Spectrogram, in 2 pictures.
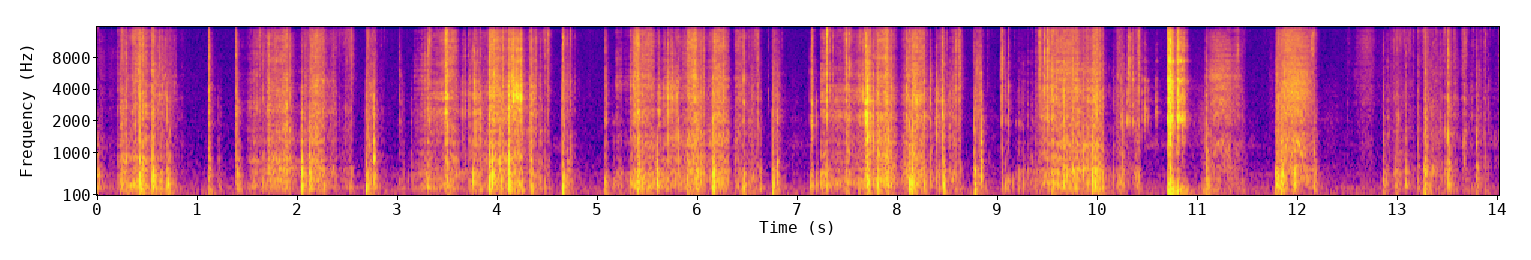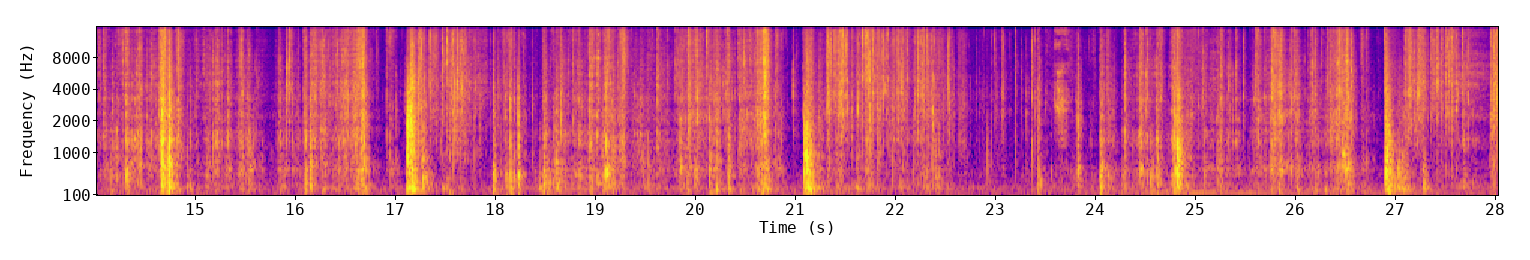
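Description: Trading card pack wrappers from 2023 Prizm football Mega boxes being torn open and crinkled by hand, in a long, irregular string of rips and crackles.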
